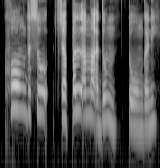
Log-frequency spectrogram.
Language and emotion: Manipuri, neutral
